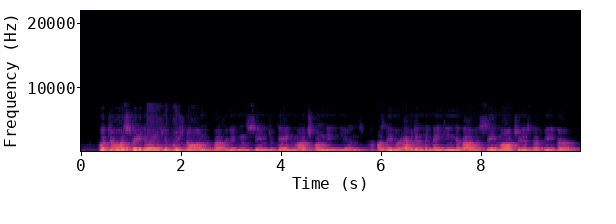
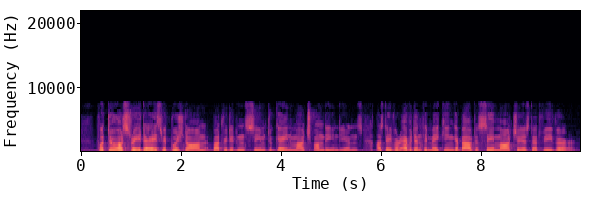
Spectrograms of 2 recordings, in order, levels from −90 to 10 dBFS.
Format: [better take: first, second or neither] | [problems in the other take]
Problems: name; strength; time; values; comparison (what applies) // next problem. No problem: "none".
second | noise reduction (neural separator model SepFormer DNS4)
